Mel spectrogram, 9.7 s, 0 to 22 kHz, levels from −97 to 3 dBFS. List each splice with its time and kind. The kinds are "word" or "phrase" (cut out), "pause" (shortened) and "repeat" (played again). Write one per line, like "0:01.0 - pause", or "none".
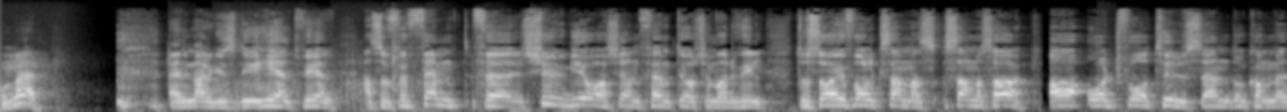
0:07.8 - pause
